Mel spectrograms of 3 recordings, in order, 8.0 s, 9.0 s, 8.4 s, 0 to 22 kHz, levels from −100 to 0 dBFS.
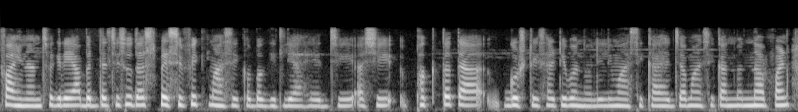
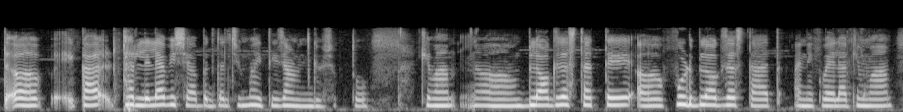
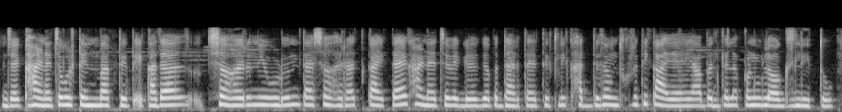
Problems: background sounds at intervals, background conversations at intervals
